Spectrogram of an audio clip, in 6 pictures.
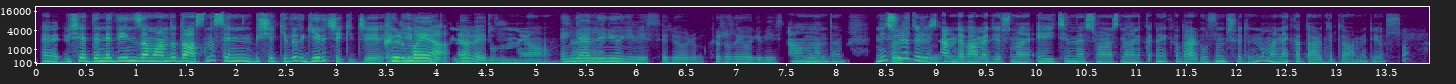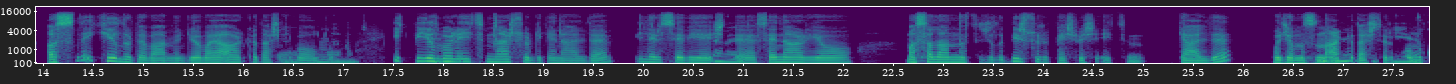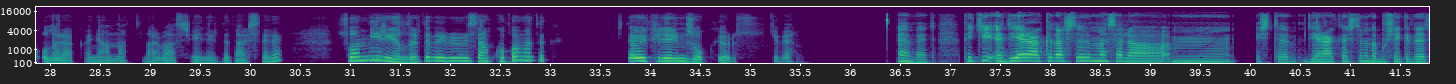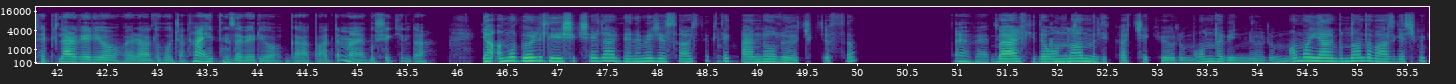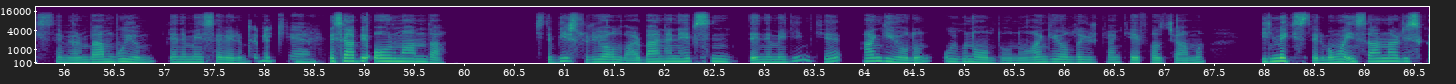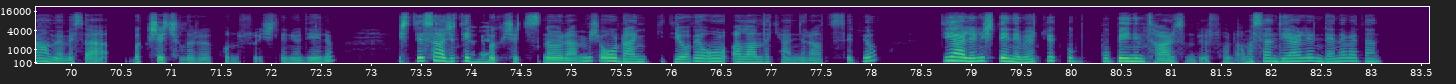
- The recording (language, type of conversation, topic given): Turkish, advice, Mükemmeliyetçilik ve kıyaslama hobilerimi engelliyorsa bunu nasıl aşabilirim?
- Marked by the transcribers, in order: unintelligible speech; other background noise; tapping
